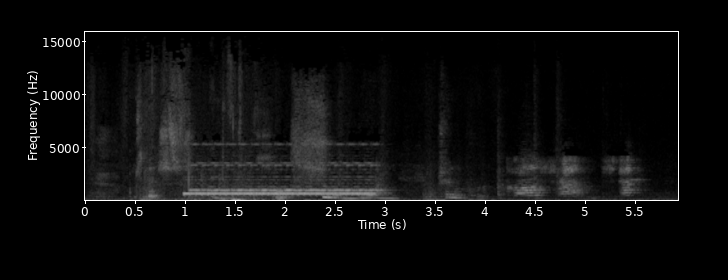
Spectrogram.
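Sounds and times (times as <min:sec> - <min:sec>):
telephone ringing with a steady electronic tone: 0:01.0 - 0:03.1.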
